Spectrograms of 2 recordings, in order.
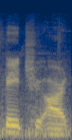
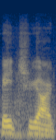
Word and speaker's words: patriarch: condone patriarch patriarch it's patriarch it's not patriarch ch is pronounced as k as in archive archive monarchy hierarchy patriarch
